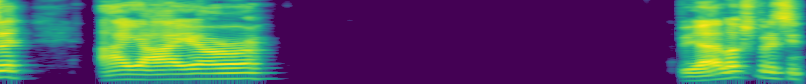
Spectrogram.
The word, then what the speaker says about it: Ariya: How do you pronounce it? Ariya.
